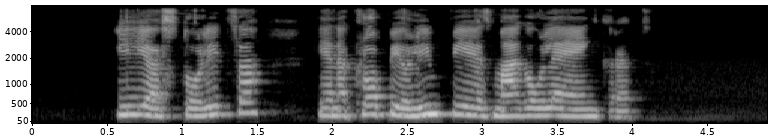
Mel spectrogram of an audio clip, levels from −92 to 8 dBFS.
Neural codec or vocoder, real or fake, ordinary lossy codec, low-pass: none; real; none; 7.2 kHz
